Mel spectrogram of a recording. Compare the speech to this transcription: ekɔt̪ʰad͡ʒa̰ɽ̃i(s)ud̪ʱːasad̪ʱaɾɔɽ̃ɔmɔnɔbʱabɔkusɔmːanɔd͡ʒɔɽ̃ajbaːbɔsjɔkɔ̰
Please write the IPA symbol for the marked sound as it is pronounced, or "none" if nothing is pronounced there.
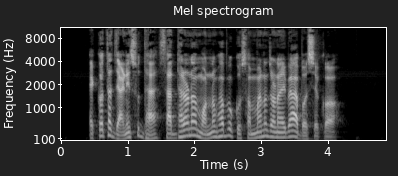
s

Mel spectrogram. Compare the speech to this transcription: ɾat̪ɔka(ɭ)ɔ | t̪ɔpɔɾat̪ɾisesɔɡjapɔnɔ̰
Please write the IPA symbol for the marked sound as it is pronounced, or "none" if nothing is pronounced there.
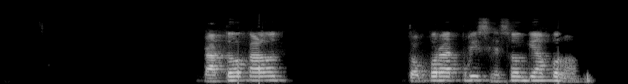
ɭ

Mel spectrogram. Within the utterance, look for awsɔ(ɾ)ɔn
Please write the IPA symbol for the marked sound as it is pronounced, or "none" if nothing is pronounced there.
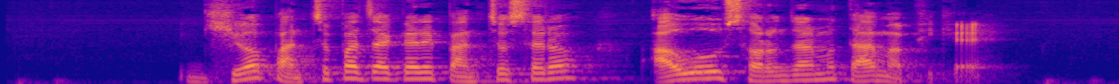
ɾ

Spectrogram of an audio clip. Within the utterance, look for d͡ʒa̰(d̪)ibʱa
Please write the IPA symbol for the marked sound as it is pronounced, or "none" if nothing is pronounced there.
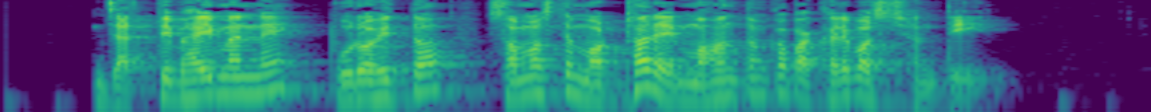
t̪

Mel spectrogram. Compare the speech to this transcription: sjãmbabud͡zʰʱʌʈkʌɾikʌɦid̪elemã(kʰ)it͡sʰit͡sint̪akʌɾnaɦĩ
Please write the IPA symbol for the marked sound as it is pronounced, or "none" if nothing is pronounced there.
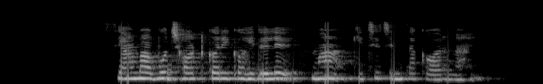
k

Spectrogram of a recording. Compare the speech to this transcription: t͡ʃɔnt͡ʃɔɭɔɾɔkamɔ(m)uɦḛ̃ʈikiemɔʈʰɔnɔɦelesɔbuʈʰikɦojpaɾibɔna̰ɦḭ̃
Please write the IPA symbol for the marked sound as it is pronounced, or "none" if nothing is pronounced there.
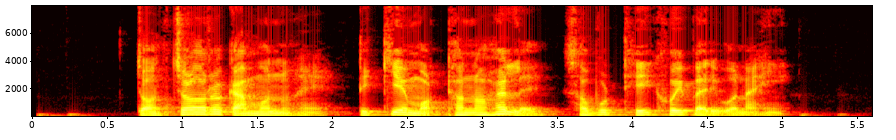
n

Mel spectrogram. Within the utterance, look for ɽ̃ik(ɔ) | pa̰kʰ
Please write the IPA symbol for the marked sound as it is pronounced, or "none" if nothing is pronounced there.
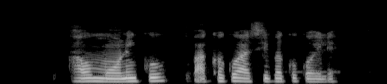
u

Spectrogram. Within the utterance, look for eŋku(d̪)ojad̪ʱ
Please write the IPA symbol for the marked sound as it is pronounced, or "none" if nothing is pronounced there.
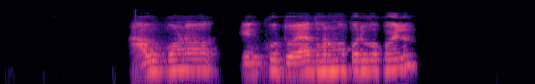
d̪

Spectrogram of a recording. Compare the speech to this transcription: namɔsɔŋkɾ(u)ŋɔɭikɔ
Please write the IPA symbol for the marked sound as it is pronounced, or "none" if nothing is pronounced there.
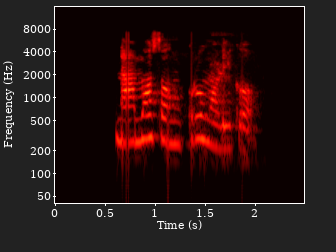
u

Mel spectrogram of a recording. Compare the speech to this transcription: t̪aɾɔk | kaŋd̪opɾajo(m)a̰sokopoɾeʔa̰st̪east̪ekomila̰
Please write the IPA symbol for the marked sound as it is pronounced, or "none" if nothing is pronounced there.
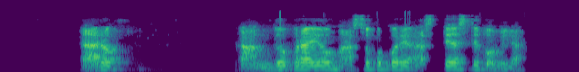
m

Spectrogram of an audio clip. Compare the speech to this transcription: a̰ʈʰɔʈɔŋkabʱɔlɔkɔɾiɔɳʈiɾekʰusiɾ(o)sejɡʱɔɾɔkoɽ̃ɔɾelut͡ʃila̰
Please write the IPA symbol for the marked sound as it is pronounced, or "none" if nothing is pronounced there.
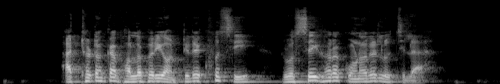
o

